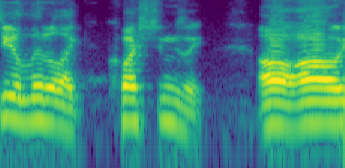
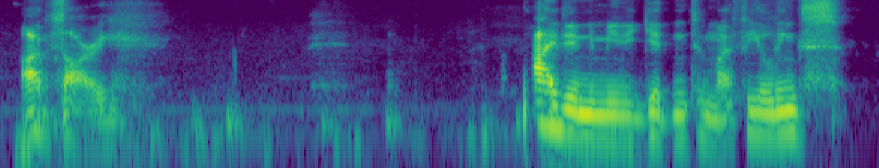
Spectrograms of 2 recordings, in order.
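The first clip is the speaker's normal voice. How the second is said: very low, hushed, flustered, apologetic voice; 8 semitones lower, 11 dB quieter than usual. Narrator voices a swordsman apologizing to the group, flustered. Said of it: "he's totally flustered".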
